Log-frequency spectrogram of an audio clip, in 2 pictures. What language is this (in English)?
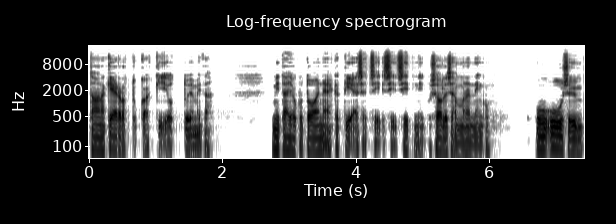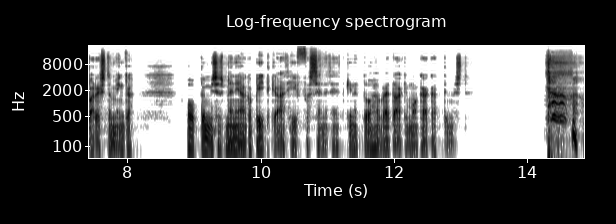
Finnish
